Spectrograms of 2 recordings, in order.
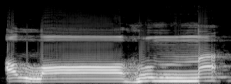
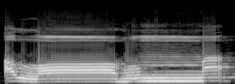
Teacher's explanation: کہ لام کے اوپر کھڑا زبر ہے، اور لام کے اوپر کھڑا زبر بھی ہے اور تشدید بھی ہے، تو اس کو آپ نے دبا کر بھی پڑھنا ہے اور لمبا کر کے بھی پڑھنا ہے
